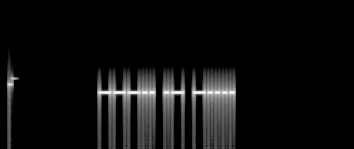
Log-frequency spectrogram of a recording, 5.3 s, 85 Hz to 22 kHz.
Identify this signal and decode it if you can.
Morse code, heard as a keyed tone, about 22 wpm, 700 Hz. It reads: 8A6
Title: Common Cut Numbers - 3-Digit 22wpm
